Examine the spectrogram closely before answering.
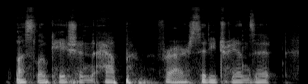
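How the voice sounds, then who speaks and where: Somewhat breathy, a man speaks with a Midwestern American accent. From US Midwest, Michigan. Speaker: podcast co-host. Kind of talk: casual chat. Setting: video call.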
